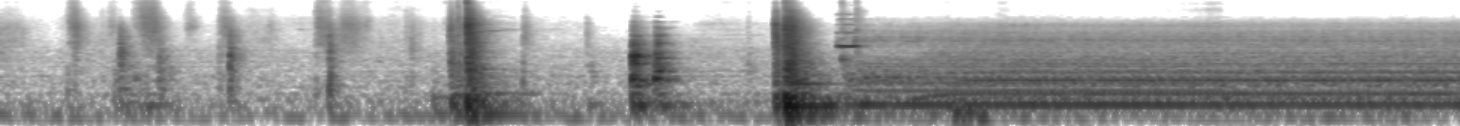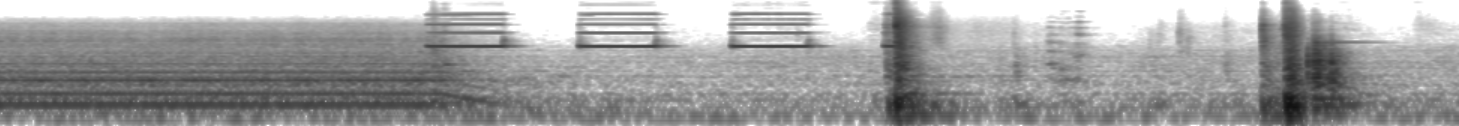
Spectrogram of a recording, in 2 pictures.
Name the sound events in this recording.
footsteps, microwave, cutlery and dishes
